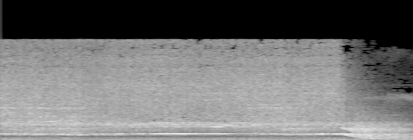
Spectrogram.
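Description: A high-speed power tool motor running with a steady whine and a loud hiss, then spinning down with a falling whine and stopping near the end.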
